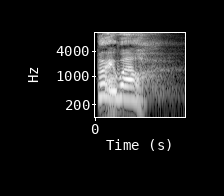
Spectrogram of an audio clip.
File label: english Idle; azurlane hoi4; azurlane sr reforged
